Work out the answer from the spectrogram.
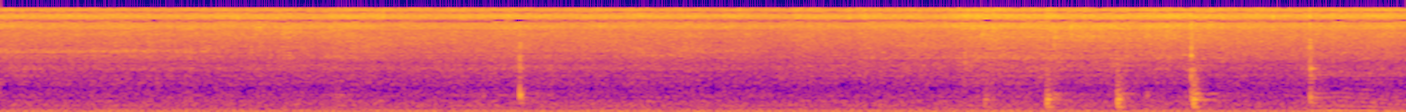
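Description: Diced chicken breast sizzling in an electric skillet while a plastic slotted spatula stirs it, tapping and scraping the pan a few times in the second half. A steady low hum runs underneath.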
